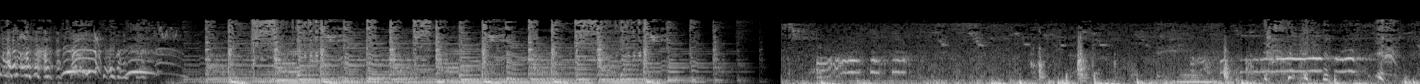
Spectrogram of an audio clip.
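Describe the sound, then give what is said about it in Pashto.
Chickens cluck busily while being fed dry bread. A dense, loud run of clucks and squawks drops out briefly around the middle, then carries on just as thickly. “دلته یم، چرګانو ته وچه ډوډۍ خیشته وم.”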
